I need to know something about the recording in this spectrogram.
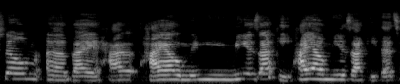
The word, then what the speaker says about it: Hayao Miyazaki: is a Japanese film uh by Hayao Miyazaki Hayao Miyazaki that's how you say it Studio Ghibli things that are difficult to pronounce um and I just remember identifying with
